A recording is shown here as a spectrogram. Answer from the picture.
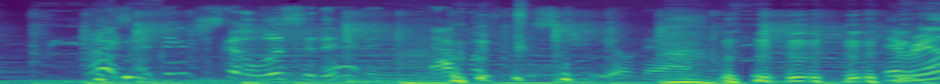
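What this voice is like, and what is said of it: Usual voice. Nothing is said of it.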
